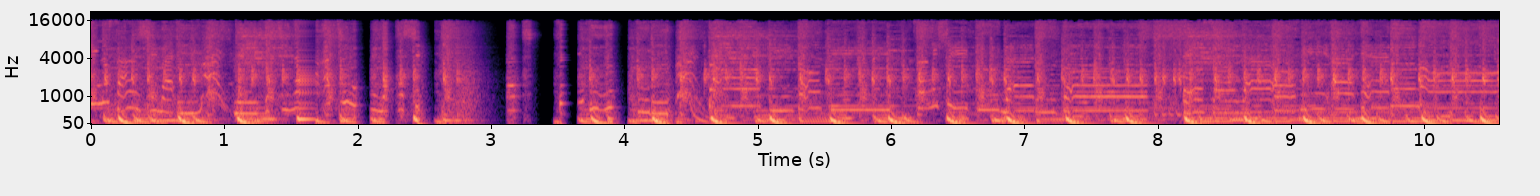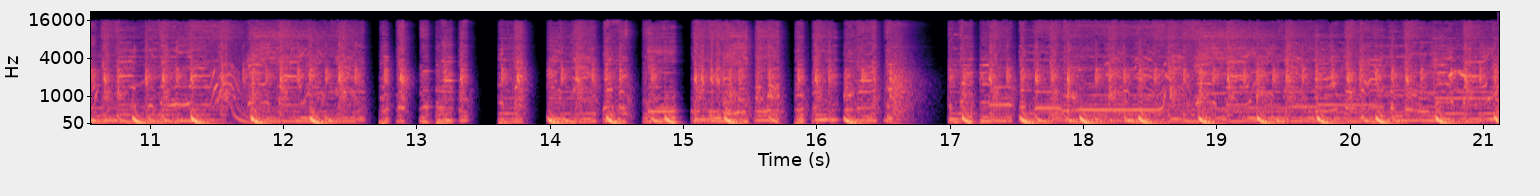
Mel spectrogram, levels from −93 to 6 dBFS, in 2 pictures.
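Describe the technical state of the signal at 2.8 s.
At 2.8 s the stream is in the middle of repeated packet loss (robotic sound), running from about 1.57 s to 4.42 s. Over that stretch packets keep failing to arrive in time, leaving ten gaps, the longest about 179 ms. The receiver patches each hole by extending the last good sound, and about a third of the span ends up concealed. The result is choppy, robotic-sounding audio with pieces missing.

The moment itself falls inside a longer break, from 2.76 s to 3.15 s, most likely a long network dropout in which nothing reached the receiver for about 0.36 s. The concealment stretches the last fragment into a fading buzz or hiss across nearly all of that gap, with only a brief touch of silence, before sound resumes at 3.15 s without the lost portion.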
